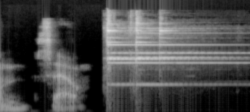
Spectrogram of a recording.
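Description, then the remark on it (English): A brass pub bell is struck three times in quick succession as the call for final drinks, its bright ringing tone lingering and slowly fading, just after a moment of indistinct talking. “And now I hear in the background the call for final drinks.”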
